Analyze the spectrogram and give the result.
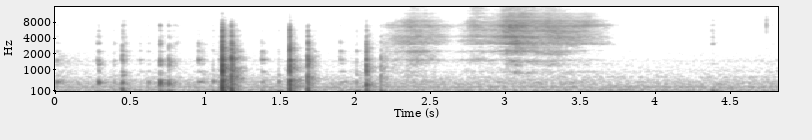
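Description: A small round aluminum candle tin with a lid and a solid candle inside is held in the hands and tapped with the fingernails on its lid and sides. Quick, irregular, bright clicking taps die away almost instantly, followed by a soft, airy hiss before a few last faint taps.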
